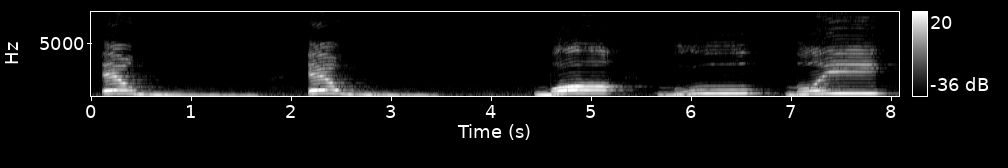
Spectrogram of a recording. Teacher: جريان تام للصوت، امتداد الصوت من آخر حافة اللسان إلى أولها · ودائما طبعا حرف الضاد مفخم، تفخيمه حيكون بالتجويف الفموي نتيجة ارتفاع أقصى اللسان ووسط اللسان إلى الحنك الأعلى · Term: الاستطالة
